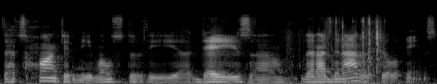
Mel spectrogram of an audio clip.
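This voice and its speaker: A man talks at a moderate pace with fairly even intonation. Noticeable background noise is audible behind him. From United States. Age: 60s. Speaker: vlogger. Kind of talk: personal vlog monologue. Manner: hesitant, many fillers.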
